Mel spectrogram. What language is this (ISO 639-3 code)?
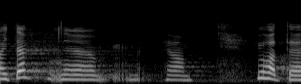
est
